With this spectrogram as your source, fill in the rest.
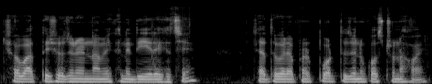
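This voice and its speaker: A man teaching Quran reading, sounding out each syllable slowly and patiently and repeating it for learners to echo. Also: medium pitch, monotone, vocal fry. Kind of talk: slow spelling drill lesson.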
